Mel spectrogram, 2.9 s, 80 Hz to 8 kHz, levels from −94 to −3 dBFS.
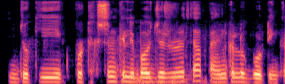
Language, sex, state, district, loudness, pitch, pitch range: Hindi, male, Uttar Pradesh, Deoria, -16 LUFS, 155 Hz, 145-160 Hz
